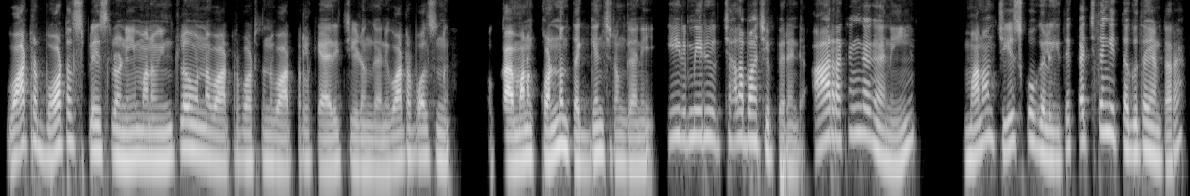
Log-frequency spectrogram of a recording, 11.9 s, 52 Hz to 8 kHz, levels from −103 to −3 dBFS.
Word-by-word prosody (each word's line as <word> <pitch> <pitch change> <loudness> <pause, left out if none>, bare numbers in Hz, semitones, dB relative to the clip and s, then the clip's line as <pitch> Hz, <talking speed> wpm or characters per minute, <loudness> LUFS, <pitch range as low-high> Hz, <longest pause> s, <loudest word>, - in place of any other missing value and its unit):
Water 190 +5 +5
bottles 185 +5 +3
ప్లేస్‌లోని 145 -5 +1
మనం 130 -1 +1
ఇంట్లో 145 +5 0
ఉన్న 140 -2 0
వాటర్ 120 +2 -1
బాటిల్స్‌ని 125 -1 -4
వాటర్‌లు 125 +3 -1
క్యారీ 110 +1 0
చేయడం 110 -2 -4
గాని, 105 +1 -4
వాటర్ 140 +2 +1
బాల్స్‌ని 140 -2 -2 0.4
ఒక 125 0 +6
మనం 145 +1 +5
కొనడం 170 +8 +5
తగ్గించడం 125 +1 -2
గాని, 115 +1 -2 0.3
ఇవి 235 -2 -3
మీరు 235 0 0 0.2
చాలా 220 +2 0
బాగా 215 -1 +3
చెప్పారండి. 110 -8 -5 0.2
ఆ - - +9
రకంగా 255 +2 -3
గాని 125 -4 -1 0.7
మనం 165 +9 +2
చేసుకోగలిగితే 175 - -1
ఖచ్చితంగా 265 +6 0
ఇవి - - -36
తగ్గుతాయి 165 -1 +1
అంటారా? 135 - -4
145 Hz, 165 wpm, -25 LUFS, 125-190 Hz, 0.7 s, ఆ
